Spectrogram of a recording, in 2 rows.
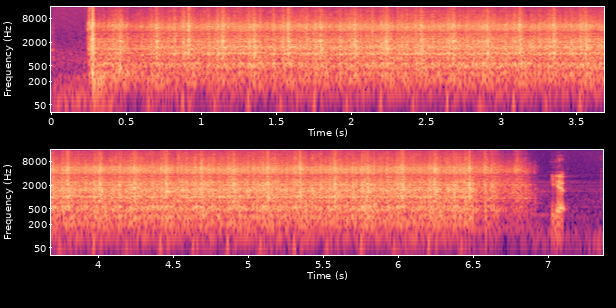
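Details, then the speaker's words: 1974 Leyland Mini 1098cc four-cylinder, plugs out, cranked at full throttle on compression test before rebuild for blowby and low power: steady cranking about two beats a second, soft uneven chug; cylinder reads about 45 psi, low compression. "Not looking good. 45 psi. Yep. We're about 45 on that one."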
